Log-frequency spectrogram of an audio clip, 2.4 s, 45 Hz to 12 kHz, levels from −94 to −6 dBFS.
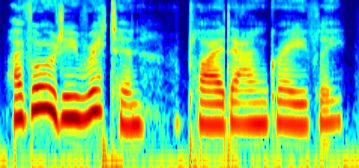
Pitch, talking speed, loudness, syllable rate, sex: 225 Hz, 175 wpm, -17 LUFS, 6.8 syllables/s, female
